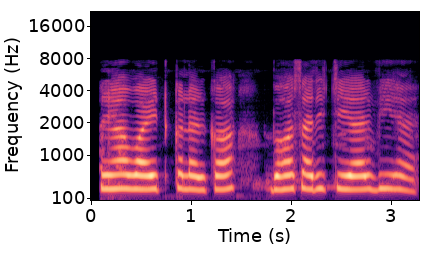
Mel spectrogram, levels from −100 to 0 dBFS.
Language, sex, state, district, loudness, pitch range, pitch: Hindi, female, Chhattisgarh, Raipur, -15 LUFS, 280-295 Hz, 290 Hz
